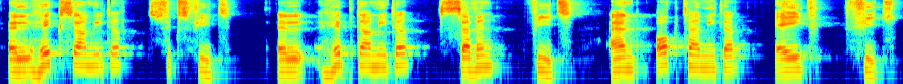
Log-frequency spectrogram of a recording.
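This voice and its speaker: A man with an Iraqi Arabic accent giving an online university lecture, switching between Arabic and English, slowing down for definitions and often hesitating over words. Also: high-pitched, a little mellow. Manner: mixes Arabic and English, slow deliberate English definitions, frequent hesitations. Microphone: computer mic in an online class.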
